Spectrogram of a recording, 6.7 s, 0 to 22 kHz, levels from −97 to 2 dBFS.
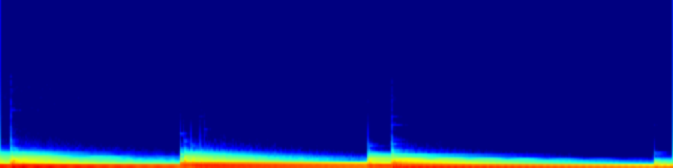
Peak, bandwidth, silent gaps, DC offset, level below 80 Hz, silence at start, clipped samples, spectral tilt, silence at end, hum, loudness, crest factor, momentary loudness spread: -2 dBFS; 2.1 kHz; none; under 0.1%; -54 dBFS; 0 s; under 0.1%; -16.5 dB/octave; 0 s; none; -16 LUFS; 12 dB; 10 LU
